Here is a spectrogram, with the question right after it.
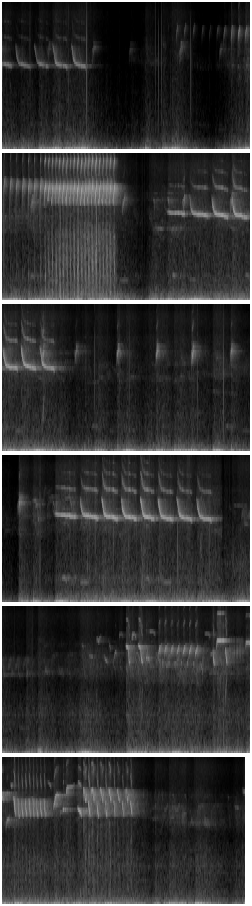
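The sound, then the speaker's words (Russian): A bird repeats a thin, plaintive whistling call in short, high, clear phrases, alongside other chirping birds outdoors with steady background noise. “печальный свист”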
